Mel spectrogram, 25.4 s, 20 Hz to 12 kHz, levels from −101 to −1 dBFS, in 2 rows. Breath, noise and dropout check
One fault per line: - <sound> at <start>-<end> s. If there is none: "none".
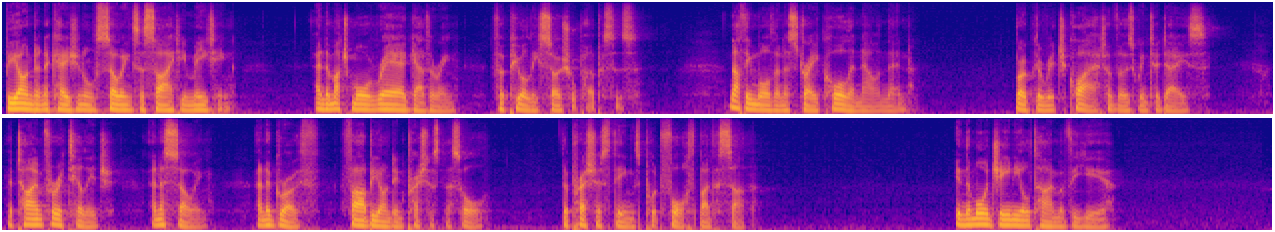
none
